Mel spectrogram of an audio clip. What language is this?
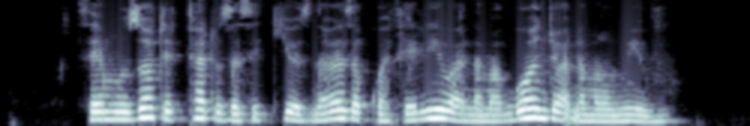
Swahili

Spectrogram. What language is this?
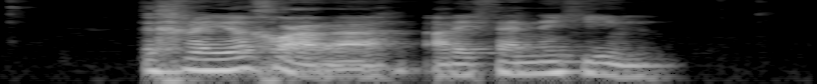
Welsh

